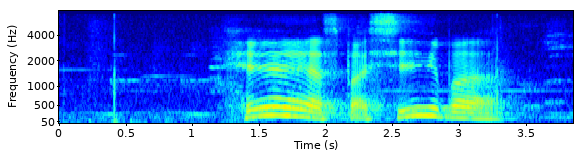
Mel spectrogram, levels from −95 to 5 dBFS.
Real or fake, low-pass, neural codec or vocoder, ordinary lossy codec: real; 7.2 kHz; none; none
